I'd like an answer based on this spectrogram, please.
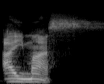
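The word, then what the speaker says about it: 会います: pertama ada tomoa Cini Aimas ini bentuk u-nya enggak dibaca Pak udah bilang kemarin Tomini Aas bertemu dengan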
